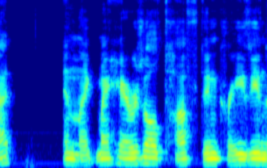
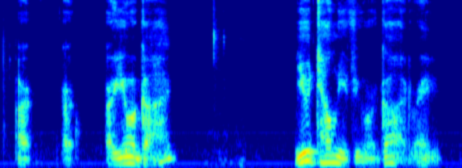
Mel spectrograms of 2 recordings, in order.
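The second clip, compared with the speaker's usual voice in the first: close-in, voiced, half-whispered stage whisper. Asking a pet in character whether it is a god: half-whispering. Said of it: "whisper to him".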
